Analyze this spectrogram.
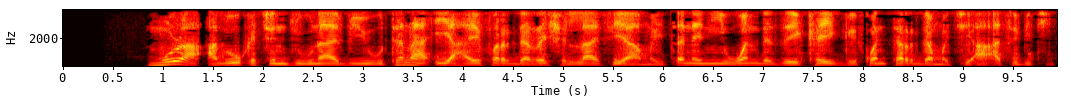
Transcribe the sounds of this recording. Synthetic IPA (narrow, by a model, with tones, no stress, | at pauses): mʊ˦ɽaː˨ʔa˨loː˦kɐ˨t͡ʃɪ˦nd͡ʒuː˦naː˦bɪ˦ju˦tɐ˦naː˨ʔɪ˦ja˨ɦa˦jɸɐ˦rda˨ɽɐ˦ʃɪ˨nlaː˦ɸɪ˦jaː˨ma˨jsʼɐ˦nɐ˦niː˦wɐ˦nda˨ze˦˨kʰa˦jɡɪ˨kʷɐ˦ntɐ˦rda˨mɐ˨t͡ʃeː˦ʔa̰˨ʔa̰˦sɪ˨bɪ˦tʰi̥ː˨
